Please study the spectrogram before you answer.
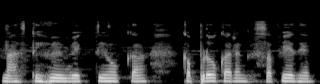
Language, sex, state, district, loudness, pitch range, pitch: Hindi, male, Jharkhand, Ranchi, -16 LUFS, 135-145 Hz, 145 Hz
